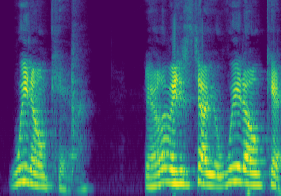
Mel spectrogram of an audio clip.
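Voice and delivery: blunt, dismissive, flat delivery. Retelling a clip of a pundit looking at the camera: Stephen A Smith impression. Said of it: "that Stephen A Smith, like, clip come to life where he's like".

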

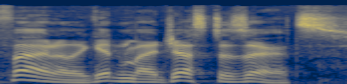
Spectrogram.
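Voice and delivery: put-on old-timey, vintage movie-style delivery. Describing a man at a desk holding a cigar, talking like an old movie. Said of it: "he's talking like an old movie".

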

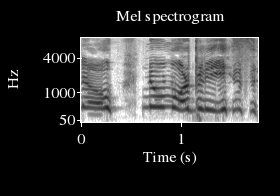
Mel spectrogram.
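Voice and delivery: very high, frightened, scared voice. Retelling how John Kay reacted to a plate of gristle, imitating him scared. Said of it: "He's like all scared".

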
